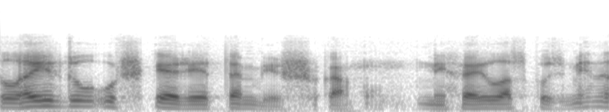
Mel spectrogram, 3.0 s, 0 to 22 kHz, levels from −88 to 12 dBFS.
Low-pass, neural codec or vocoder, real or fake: 7.2 kHz; codec, 16 kHz, 0.8 kbps, ZipCodec; fake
